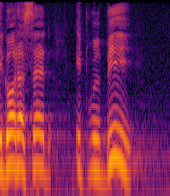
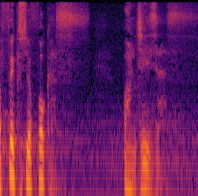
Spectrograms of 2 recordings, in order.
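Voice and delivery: a lowered, slow cue to pass on; lower, slower; 12 semitones lower, 9 dB quieter, slower than usual. Shown as a demonstration. Preacher giving the congregation words to tell a neighbor, lower and slow. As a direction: drop the voice and say it slowly to your neighbor. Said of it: "Someone tell your neighbor".

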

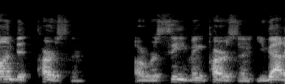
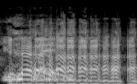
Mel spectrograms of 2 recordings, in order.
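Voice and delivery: laughing; 11 semitones higher, 5 dB louder, much slower than usual. Real, not acted. Retelling prank, laughing.

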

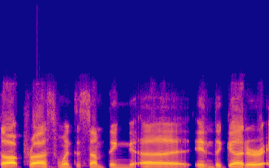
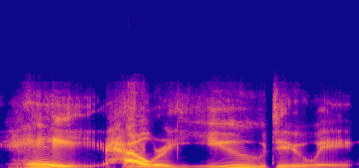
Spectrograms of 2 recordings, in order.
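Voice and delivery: mock drawn-out greeting; much slower than usual. Friend imitating the host's odd vowel-stretching video voice, slow and put-on. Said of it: "That's how you did it".

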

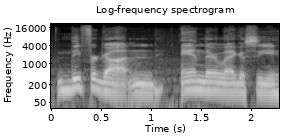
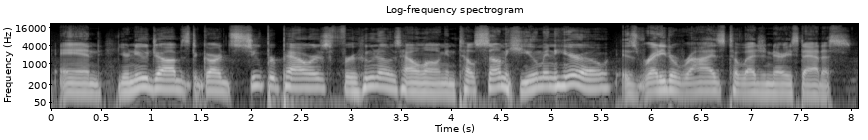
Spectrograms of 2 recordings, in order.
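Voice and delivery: ordinary talk

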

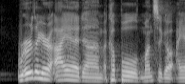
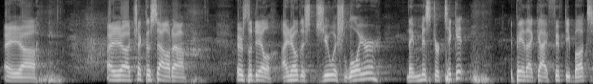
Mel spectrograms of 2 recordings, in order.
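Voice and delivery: Kronk voice. Retold or imitated. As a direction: do a lightly voiced big dopey guy. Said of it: "he sounds like Kronk".

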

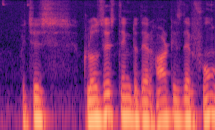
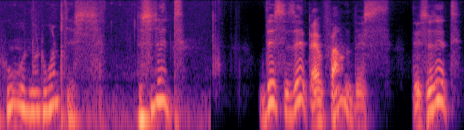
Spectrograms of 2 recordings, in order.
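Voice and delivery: higher, thrilled, repeating the discovery in wonder; ecstatic discovery; 7 semitones higher, 4 dB quieter than usual. Retold or imitated. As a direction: relive the joy of finding it. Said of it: "I'm ecstatic".

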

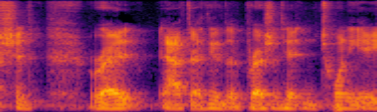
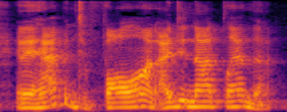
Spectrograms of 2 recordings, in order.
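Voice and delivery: usual speaking voice

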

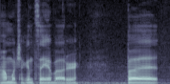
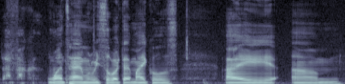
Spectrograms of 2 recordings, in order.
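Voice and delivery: ordinary talk

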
